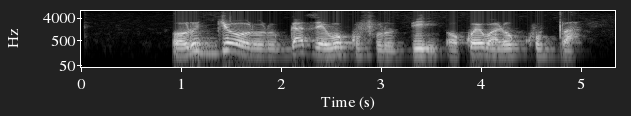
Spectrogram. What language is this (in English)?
Ganda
